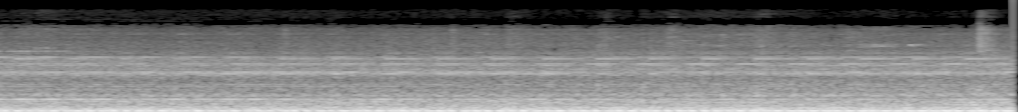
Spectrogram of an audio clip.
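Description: Passenger business cars of a slow-moving train rolling past on yard track, with the diesel locomotive's engine running at the far end of the train: a steady low rumble with faint steady high tones over it. A single short clank near the end.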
